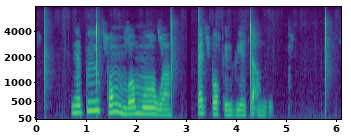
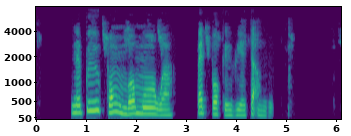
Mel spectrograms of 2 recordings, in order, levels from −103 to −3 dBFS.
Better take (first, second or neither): second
